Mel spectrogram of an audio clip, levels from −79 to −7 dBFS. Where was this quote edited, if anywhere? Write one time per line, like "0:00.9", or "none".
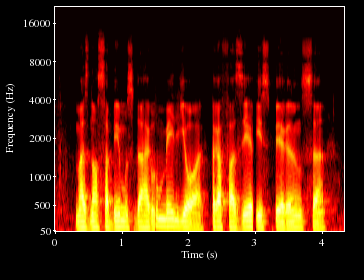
0:01.2
0:01.5
0:02.3
0:03.0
